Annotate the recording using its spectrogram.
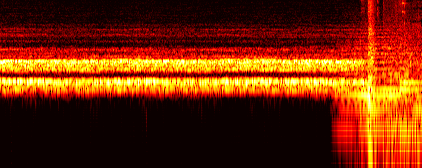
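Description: Background film-score music: a sustained electronic drone of two steady high tones. Deeper notes join about two-thirds of the way through, and a sharp hit comes shortly after.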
